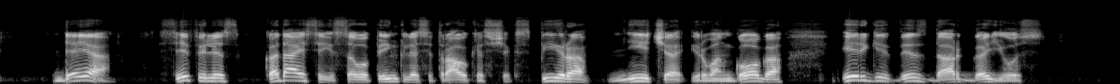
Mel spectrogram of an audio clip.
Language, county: Lithuanian, Kaunas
